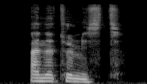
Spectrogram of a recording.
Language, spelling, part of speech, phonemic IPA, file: French, anatomiste, noun, /a.na.tɔ.mist/, LL-Q150 (fra)-anatomiste.wav
- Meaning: anatomist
